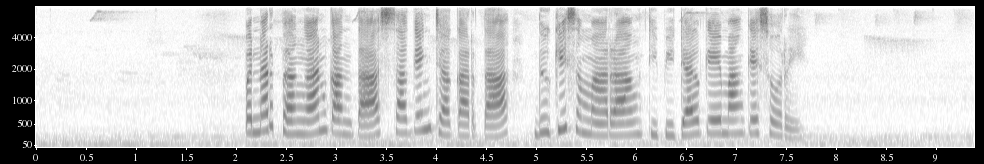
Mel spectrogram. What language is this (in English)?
Javanese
